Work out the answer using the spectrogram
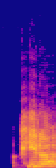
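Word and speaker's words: Pita: correct pronunciation of that Peta is uh like the brand p-i-t-a his last name is t-a-u-f-a-t-o-f-u-a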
